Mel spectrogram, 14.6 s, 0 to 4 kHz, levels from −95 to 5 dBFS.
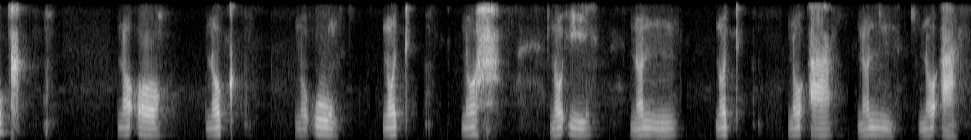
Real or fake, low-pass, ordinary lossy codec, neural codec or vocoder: real; 3.6 kHz; none; none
